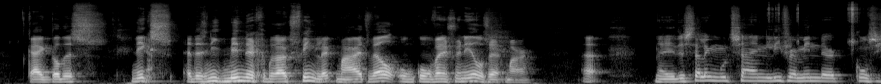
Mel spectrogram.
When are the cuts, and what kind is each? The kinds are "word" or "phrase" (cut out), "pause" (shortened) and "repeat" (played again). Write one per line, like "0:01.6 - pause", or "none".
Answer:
0:03.7 - word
